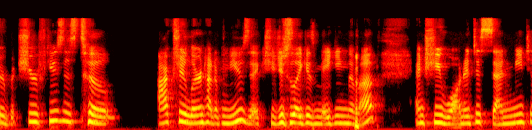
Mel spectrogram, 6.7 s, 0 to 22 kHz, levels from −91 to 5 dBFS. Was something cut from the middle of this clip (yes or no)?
yes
